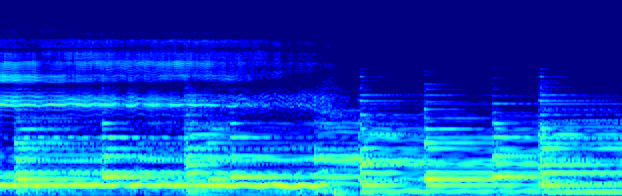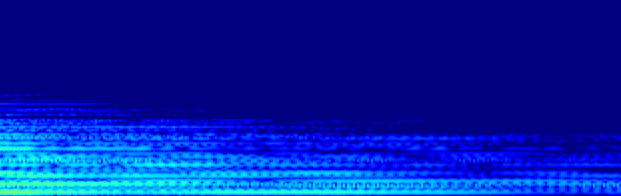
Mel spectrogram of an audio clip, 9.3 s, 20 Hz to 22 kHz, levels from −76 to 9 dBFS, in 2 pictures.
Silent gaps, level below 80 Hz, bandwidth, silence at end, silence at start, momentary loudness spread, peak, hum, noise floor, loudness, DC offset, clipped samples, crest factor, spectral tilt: none; -56 dBFS; 12 kHz; 0 s; 0 s; 19 LU; -14 dBFS; none; -52 dBFS; -31 LUFS; under 0.1%; under 0.1%; 18 dB; -5.5 dB/octave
